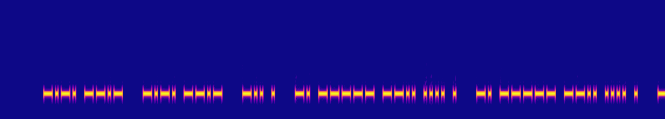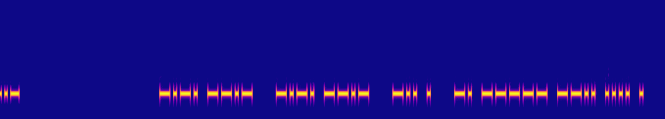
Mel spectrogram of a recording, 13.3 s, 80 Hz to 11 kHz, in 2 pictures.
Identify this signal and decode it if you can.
Morse code, heard as a keyed tone, about 46 wpm, 700 Hz. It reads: CQ CQ DE N0ZHE N0ZHE K CQ CQ DE N0ZHE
